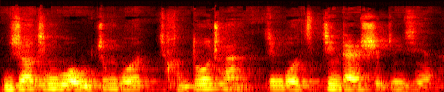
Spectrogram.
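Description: A woman's voice: on the low side, steady tone, fast talker, darkish tone. A woman psychologist and counselor giving a chatty, colloquial live book-club talk full of examples. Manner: chatty, colloquial, acts out clients' voices. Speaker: psychologist and counselor, guest speaker.

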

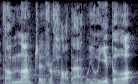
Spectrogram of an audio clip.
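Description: A man hosting a storytelling podcast, narrating in a lively, chatty way with asides to his co-host. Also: sits low, a little fast, breathy edge, soft background music.

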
